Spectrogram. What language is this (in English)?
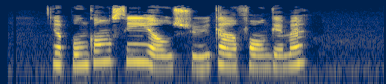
Cantonese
